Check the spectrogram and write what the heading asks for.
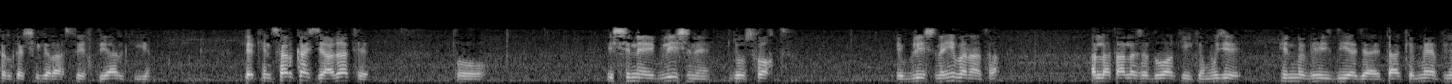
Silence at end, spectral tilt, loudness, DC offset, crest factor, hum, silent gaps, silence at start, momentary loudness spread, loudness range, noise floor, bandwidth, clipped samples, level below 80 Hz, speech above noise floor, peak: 0 s; -6 dB/octave; -21 LUFS; under 0.1%; 22 dB; none; none; 0 s; 23 LU; 2 LU; -42 dBFS; 6 kHz; under 0.1%; -60 dBFS; 21 dB; 0 dBFS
